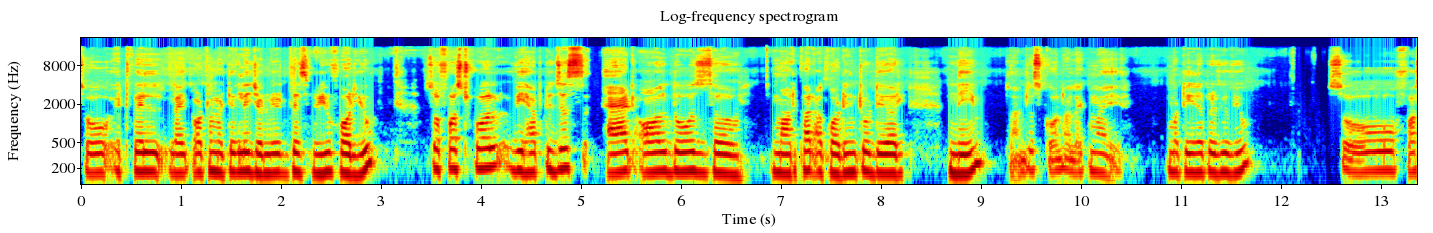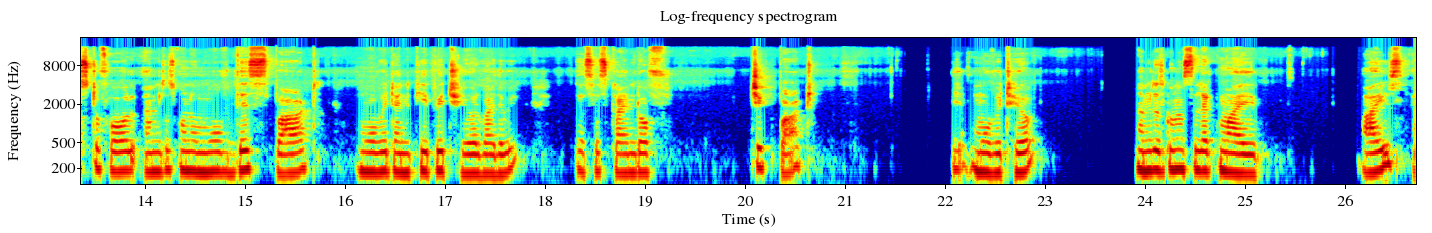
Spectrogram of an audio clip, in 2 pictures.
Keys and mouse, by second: 3.6-4.2 shift+middle drag, 9.4 click, 11.6 shift+middle click, 12.2 shift+middle click, 14.3 click, 15.3 shift+click, 16.3 g, 19.9 click, 19.9 click, 21.0-21.3 drag, 21.9 g, 23.0 shift+click, 23.8 click, 25.5 l, 26.5 g.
